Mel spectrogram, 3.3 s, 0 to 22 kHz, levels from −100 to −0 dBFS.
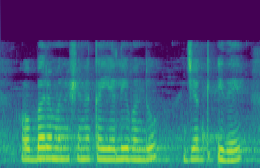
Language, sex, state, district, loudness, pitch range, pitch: Kannada, female, Karnataka, Bidar, -17 LUFS, 235-245 Hz, 240 Hz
